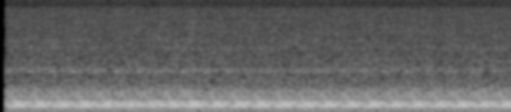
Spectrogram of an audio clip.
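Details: Mitsubishi Montero idling on a lift: loud raspy puffing exhaust leak from a broken flexible pipe section.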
